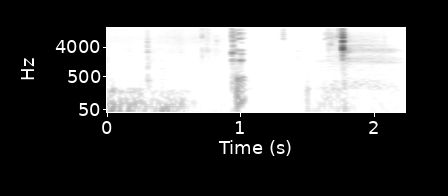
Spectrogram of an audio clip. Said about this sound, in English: Just burping as usual.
